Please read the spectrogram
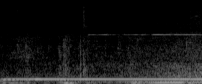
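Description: A steady mechanical hum, held at one low pitch, that starts suddenly and runs on; a faint high whine joins it about a second in.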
